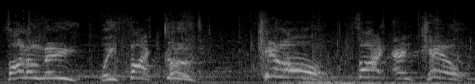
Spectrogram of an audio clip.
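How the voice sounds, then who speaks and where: An actor playing a crude, bloodthirsty orc fighter in a video game, rousing others in broken speech. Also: male voice, very high-pitched, slow, over music, exaggerated voice. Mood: bloodthirsty rallying. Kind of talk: video game creature dialogue.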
